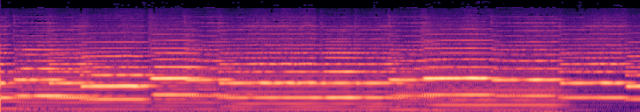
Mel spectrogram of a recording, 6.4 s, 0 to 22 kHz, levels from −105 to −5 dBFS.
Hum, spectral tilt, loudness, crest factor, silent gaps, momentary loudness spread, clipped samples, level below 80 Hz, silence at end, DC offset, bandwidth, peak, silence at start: none; -2.5 dB/octave; -19 LUFS; 12 dB; none; 9 LU; under 0.1%; -62 dBFS; 0 s; under 0.1%; 13 kHz; -8 dBFS; 0 s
